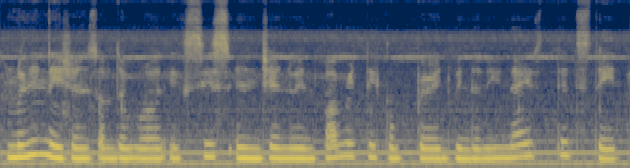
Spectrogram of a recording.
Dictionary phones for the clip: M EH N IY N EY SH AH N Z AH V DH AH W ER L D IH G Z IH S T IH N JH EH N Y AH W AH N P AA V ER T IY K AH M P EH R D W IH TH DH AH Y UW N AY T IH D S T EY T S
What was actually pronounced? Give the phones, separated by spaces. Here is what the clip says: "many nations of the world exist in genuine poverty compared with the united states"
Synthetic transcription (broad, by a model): M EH N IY N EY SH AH N S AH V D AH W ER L D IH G S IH S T IH N JH EH N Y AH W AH N P AA V ER T IY K AH M P EH R D W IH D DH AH Y UW N AY T IH D S T EY T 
